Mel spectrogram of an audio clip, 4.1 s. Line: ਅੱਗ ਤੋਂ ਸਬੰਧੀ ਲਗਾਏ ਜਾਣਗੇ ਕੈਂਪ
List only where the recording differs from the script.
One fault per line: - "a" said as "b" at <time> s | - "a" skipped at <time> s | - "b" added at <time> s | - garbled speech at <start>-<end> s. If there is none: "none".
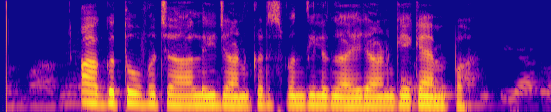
- "ਬਚਾਅ ਲਈ ਜਾਣਕਾਰੀ" added at 1.1 s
